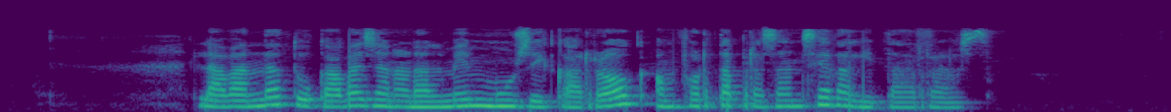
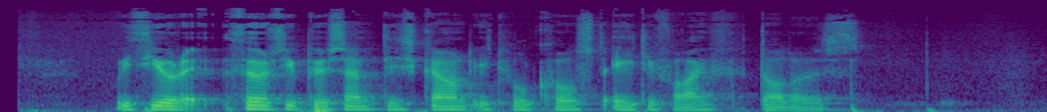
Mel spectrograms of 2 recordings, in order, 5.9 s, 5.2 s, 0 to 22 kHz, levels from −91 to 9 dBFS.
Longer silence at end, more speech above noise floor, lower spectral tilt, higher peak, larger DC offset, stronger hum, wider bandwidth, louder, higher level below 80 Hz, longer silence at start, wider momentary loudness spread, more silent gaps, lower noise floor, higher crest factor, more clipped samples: first, 0.95 s vs 0.55 s; first, 56 dB vs 33 dB; about the same, -5 dB/octave vs -6 dB/octave; second, -14 dBFS vs -2 dBFS; neither; neither; second, 8 kHz vs 16 kHz; second, -29 LUFS vs -24 LUFS; second, -68 dBFS vs -38 dBFS; first, 1 s vs 0.15 s; about the same, 10 LU vs 11 LU; neither; first, -85 dBFS vs -56 dBFS; second, 16 dB vs 22 dB; neither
